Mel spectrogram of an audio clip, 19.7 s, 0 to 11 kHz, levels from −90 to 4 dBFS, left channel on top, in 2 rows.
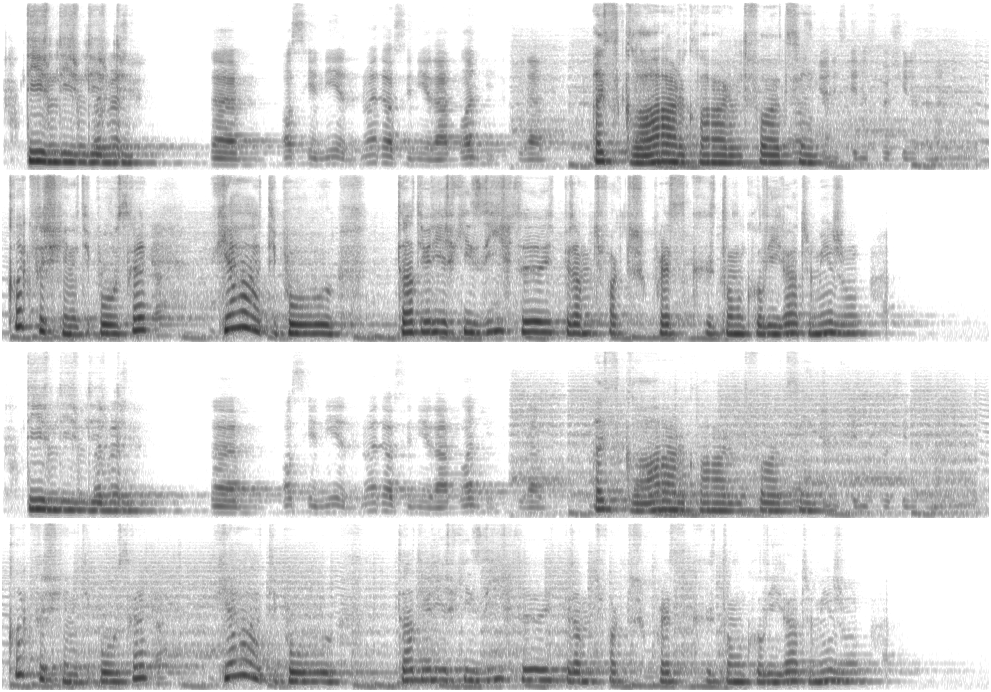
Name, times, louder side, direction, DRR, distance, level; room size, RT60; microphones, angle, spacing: voice 1, 0.2-1.3 5.9-8.2 9.9-11.3 12.0-13.5 13.8-18.5, left 4 dB, 85° left, 0.6 m, -26 dB
voice 2, 0.9-1.2 2.1-5.4 6.3-6.9 7.9-9.4 10.8-10.9 11.2-11.5 18.7-18.8, left 3 dB, 30° left, 0.5 m, -40 dB
sound 1, 5.1-17.2, equal, 70° right, 1.1 m, -45 dB
24.5 x 11.5 x 2.4 m
head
